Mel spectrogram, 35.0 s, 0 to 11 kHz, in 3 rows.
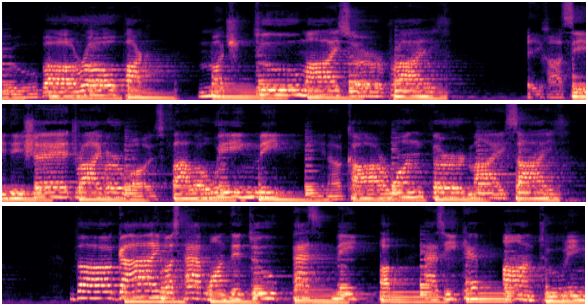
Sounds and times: Music: 0:00.0 - 0:35.0.

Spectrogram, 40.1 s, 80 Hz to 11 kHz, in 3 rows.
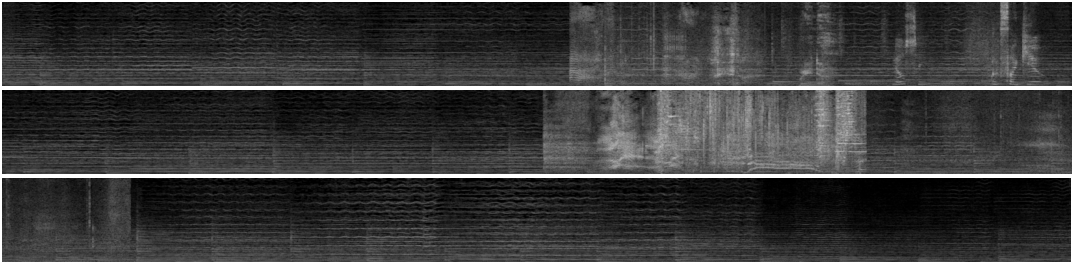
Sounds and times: Music: 0:00.0 - 0:40.1.

